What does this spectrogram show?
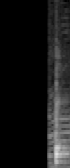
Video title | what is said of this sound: Racun Cinta: Purbasari Hi-Matte Lip Cream Swatches! | karena ini bentuknya kotak, jadi kalau ditutup tuh kayak ada bunyinya gitu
